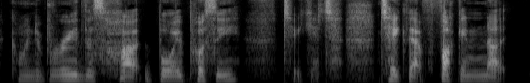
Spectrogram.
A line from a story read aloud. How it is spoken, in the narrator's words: Victor grunted as he thrust into Bailey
